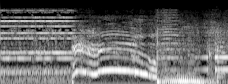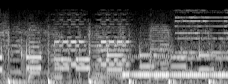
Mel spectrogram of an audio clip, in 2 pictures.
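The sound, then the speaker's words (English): A loud, bright electronic phone ringtone signals an incoming call: a swooping tone at the start, then a quick melodic run of stepped notes over a low hum, with no talking. “All right, we do have a call coming in.”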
